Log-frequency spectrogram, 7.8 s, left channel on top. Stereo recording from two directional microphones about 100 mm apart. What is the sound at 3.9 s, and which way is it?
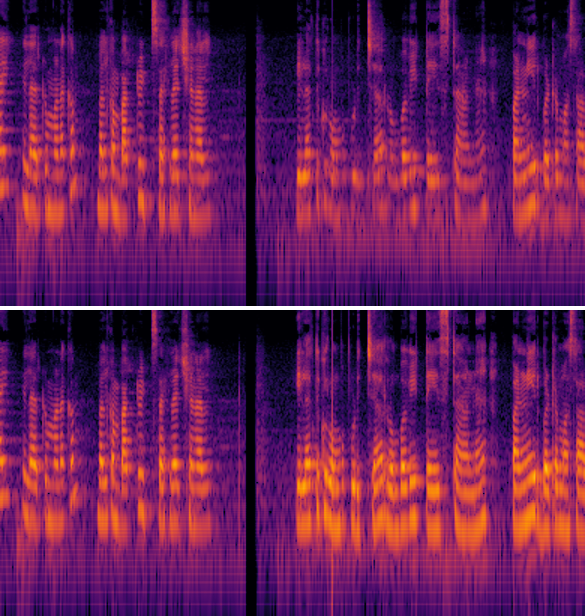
A woman's voice, 30° right (ahead or behind).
